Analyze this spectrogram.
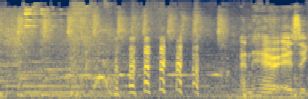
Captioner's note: laughing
